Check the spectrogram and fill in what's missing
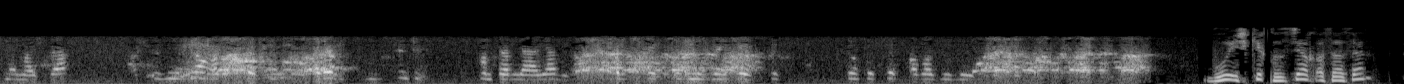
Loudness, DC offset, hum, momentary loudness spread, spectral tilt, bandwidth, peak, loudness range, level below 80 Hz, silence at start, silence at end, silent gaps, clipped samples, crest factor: -20 LUFS; 0.2%; none; 19 LU; -10.5 dB/octave; 5.8 kHz; 0 dBFS; 4 LU; -50 dBFS; 0 s; 0.35 s; none; under 0.1%; 20 dB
